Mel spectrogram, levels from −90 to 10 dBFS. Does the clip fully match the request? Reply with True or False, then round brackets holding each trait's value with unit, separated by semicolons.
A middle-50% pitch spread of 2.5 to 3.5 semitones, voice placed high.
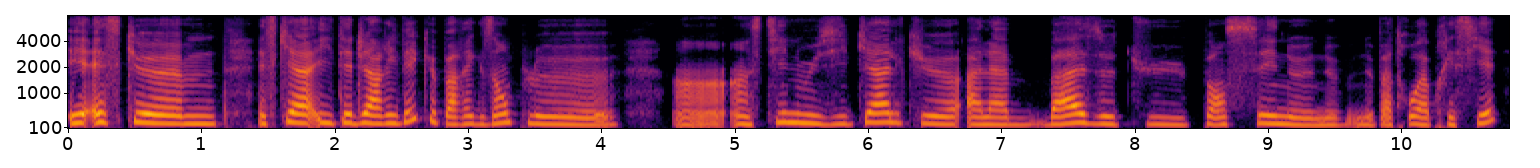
True (2.9 semitones; 200 Hz)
